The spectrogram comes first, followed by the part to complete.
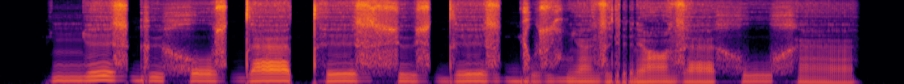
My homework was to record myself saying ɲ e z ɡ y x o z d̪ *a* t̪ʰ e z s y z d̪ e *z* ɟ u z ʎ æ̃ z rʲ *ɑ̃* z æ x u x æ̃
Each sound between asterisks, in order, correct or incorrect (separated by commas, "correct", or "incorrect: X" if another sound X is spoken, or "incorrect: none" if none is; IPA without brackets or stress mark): incorrect: æ, correct, correct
